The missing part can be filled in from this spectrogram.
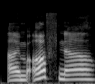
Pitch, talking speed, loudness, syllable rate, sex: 230 Hz, 190 wpm, -16 LUFS, 3.7 syllables/s, female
